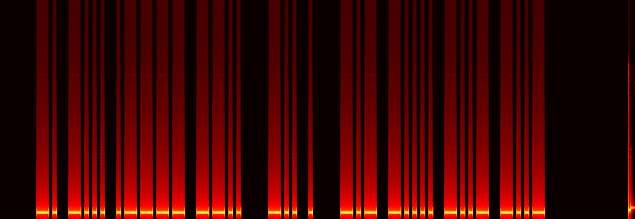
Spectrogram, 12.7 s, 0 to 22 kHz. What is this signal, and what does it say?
Morse code, heard as a keyed tone, about 14 wpm, 700 Hz. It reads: NB1Z DE K6XX
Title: USA Callsign DE Callsign - 4 Characters - 15wpm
